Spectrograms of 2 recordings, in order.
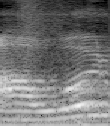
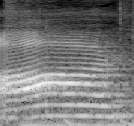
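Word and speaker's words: hour: हम इंडियन जो है र पे स्ट्रेस डालते हैं तो आप बिल्कुल यूज़ करिए, आप आवर बोलिए, कोई दिक्कत नहीं. आवर आवर बट आवर, हार और आर ये सब गलत है, याद रखिएगा.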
